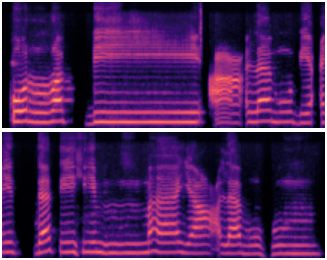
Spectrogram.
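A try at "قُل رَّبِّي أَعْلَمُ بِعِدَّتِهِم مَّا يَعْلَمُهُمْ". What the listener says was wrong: Masalahnya waktu ditambahin syiddah, ditambahin tawasuknya, huruf ainnya, hamzahnya jadi ain, nggak boleh. A-nya tetap A ya. A'lamu, nggak boleh jadi A, nggak boleh. Rabbi a'lamu, a'lamu, hamzah dulu.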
